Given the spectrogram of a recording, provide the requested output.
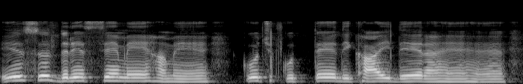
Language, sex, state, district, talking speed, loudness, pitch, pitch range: Hindi, male, Jharkhand, Palamu, 115 wpm, -16 LUFS, 145 Hz, 135-165 Hz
